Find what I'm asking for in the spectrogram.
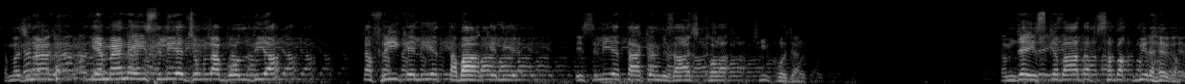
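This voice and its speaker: A man's voice: high voice, fairly bright tone. A man preaching a sermon, speaking directly to the gathering and putting questions to them. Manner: direct, chatty questions to the crowd. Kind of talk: sermon, talking to the audience. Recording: echoey hall with crowd.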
